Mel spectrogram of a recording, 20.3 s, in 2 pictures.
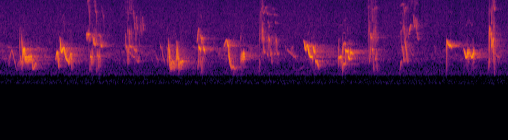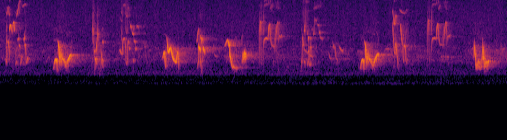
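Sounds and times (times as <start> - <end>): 
American robin singing: 0.1 - 20.2.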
